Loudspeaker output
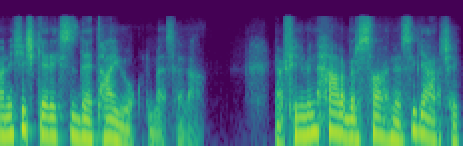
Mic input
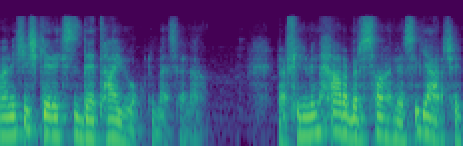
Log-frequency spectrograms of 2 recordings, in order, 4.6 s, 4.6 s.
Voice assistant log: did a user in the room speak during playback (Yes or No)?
No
